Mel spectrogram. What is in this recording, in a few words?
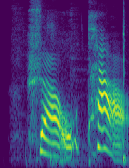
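"shoutao", Mandarin Chinese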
